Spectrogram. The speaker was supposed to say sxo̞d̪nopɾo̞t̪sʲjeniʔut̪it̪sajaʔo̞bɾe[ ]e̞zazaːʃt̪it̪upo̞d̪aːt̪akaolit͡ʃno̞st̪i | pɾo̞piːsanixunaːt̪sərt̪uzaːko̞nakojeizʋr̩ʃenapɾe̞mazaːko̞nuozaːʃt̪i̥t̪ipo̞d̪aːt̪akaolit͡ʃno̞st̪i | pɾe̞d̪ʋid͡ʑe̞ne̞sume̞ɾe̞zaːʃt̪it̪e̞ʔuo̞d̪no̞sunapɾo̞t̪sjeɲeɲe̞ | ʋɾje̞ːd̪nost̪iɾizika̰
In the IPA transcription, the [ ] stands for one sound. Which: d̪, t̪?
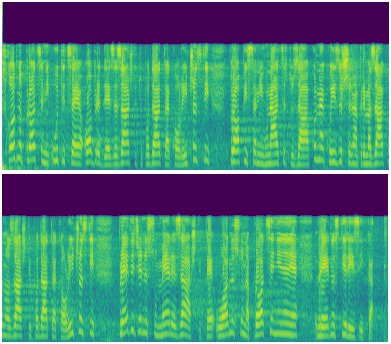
d̪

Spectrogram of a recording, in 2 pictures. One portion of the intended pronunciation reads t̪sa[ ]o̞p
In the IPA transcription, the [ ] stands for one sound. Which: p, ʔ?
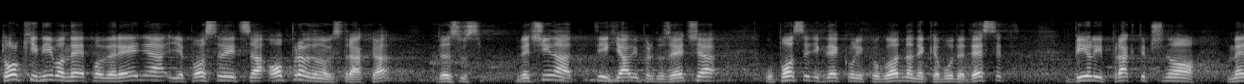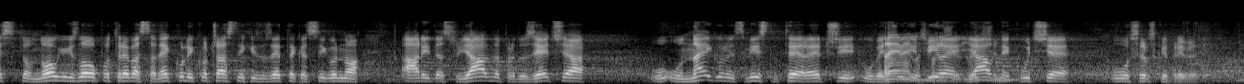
ʔ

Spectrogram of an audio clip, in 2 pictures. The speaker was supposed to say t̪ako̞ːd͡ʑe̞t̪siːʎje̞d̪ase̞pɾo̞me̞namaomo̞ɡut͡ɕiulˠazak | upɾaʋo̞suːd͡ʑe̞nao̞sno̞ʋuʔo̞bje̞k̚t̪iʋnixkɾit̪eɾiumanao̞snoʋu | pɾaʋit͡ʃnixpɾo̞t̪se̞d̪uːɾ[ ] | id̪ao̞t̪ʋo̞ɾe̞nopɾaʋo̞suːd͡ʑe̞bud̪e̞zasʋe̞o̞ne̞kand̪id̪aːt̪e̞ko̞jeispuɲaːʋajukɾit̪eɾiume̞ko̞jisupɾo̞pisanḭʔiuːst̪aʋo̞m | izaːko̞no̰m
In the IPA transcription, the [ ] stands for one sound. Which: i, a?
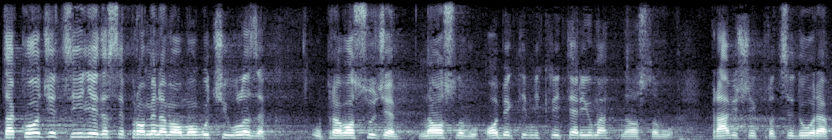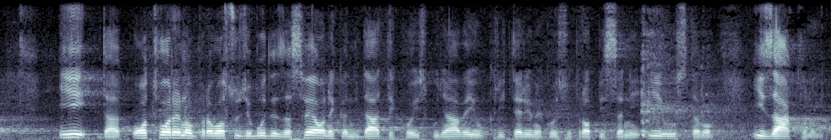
a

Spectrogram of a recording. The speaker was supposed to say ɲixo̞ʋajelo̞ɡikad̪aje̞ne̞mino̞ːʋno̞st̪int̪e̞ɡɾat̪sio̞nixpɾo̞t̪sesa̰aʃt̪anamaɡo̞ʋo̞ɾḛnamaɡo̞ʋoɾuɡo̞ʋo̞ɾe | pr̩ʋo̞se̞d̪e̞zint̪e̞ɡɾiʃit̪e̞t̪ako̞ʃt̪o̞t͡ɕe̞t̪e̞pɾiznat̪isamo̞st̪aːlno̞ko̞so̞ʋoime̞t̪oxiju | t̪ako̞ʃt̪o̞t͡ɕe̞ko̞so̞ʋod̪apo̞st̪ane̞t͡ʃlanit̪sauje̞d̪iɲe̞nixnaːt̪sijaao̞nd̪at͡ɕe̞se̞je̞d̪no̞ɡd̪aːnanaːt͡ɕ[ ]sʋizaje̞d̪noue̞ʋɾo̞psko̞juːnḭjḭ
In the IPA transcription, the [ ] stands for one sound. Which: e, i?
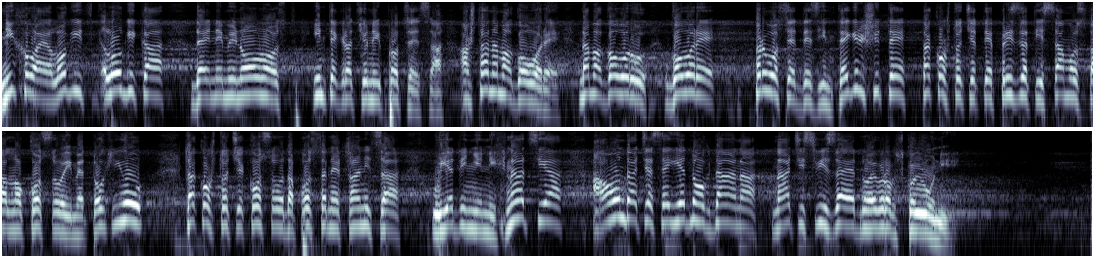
i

